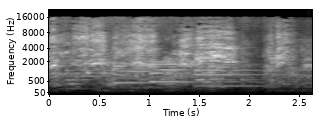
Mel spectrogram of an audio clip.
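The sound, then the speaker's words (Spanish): A pig squeals in high, shrill bursts that run together for a few seconds, loud, with no talking over it. “Se llamaban cerdas porque los pelos se arrancaban a tirones del cuello de los cerdos.”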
